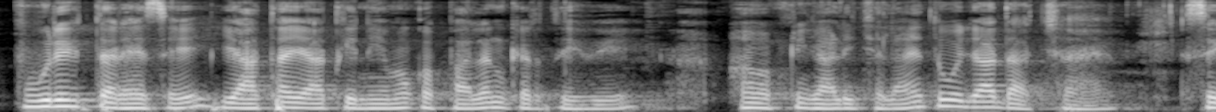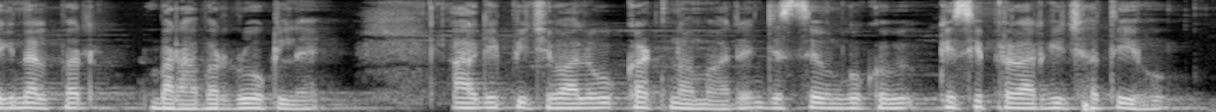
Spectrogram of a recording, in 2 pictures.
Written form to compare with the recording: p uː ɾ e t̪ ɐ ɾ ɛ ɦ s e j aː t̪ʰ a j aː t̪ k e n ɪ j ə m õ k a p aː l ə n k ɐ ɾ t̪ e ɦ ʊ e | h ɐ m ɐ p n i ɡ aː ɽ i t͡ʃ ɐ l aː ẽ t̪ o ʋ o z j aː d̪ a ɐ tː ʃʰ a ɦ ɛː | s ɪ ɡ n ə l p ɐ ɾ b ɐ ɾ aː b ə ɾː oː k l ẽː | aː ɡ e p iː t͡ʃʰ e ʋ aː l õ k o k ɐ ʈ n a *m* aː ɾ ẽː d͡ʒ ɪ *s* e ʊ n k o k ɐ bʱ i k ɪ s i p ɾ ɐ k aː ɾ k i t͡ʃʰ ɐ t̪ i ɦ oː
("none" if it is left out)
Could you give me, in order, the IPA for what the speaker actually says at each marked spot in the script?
m, sː

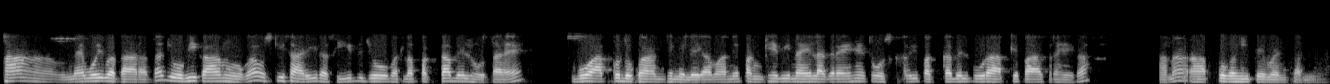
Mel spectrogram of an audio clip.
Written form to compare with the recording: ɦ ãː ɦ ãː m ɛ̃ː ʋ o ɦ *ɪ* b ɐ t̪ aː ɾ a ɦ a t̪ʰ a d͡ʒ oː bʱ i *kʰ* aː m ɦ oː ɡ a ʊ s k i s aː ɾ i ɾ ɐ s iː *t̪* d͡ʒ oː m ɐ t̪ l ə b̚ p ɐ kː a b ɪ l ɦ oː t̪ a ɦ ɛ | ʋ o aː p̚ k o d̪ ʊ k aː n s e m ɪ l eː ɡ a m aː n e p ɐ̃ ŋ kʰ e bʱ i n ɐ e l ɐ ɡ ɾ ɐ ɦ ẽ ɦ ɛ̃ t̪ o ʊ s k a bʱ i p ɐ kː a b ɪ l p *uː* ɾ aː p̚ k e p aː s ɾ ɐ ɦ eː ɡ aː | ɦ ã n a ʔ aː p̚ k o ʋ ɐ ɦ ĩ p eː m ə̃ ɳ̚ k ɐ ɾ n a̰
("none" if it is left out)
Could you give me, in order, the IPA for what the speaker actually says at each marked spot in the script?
i, k, d̪, uː

